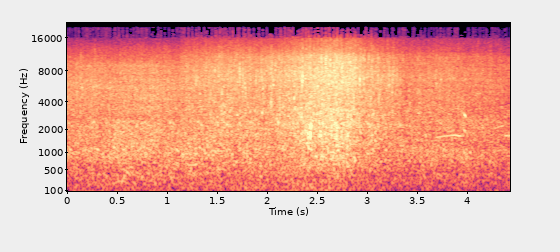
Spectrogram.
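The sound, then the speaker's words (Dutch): Gentle water laps and sloshes in a steady, soft wash, with a slight swell midway and no voices, like small waves, with small toy sailboats made from old plastic bottles bobbing on them. “Zachtjes drijven ze mee op de golven.”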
